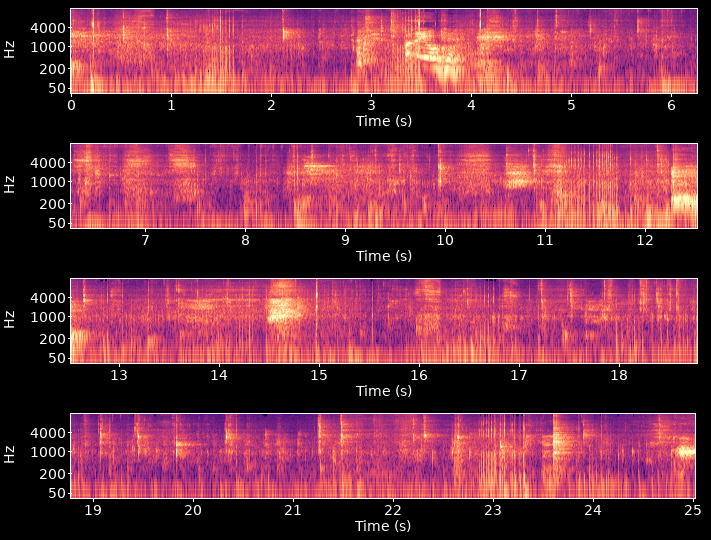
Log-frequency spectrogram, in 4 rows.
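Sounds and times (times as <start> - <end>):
people chewing with wet smacking: 0.0 - 25.0.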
